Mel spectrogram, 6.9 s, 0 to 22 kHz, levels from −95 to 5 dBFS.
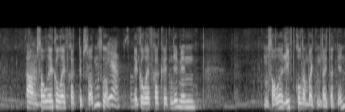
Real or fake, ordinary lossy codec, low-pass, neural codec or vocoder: real; none; none; none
